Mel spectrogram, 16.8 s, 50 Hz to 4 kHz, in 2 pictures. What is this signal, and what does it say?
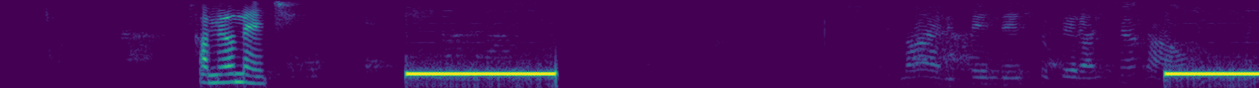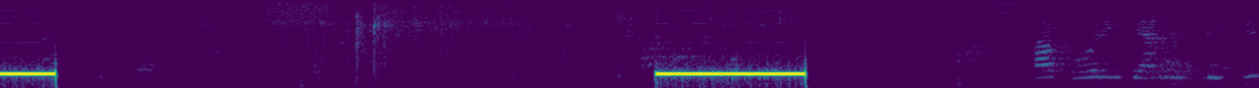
Ringback tone (Europe, 425 Hz), with speech.
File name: out- -2008- - - .11433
